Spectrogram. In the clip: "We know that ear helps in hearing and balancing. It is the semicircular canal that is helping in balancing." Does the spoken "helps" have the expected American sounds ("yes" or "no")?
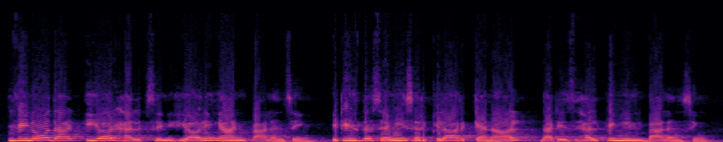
yes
